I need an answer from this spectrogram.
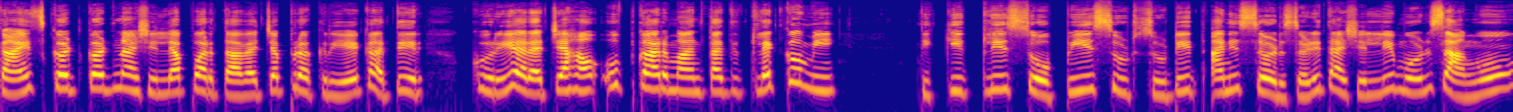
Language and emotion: Goan Konkani, happy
